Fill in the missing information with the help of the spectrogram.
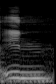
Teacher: ہم نون کی آواز کو یہاں پہ ناک میں چھپا کے پڑھیں گے اخفاء کرتے ہوئے، گنہ کرتے ہوئے.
